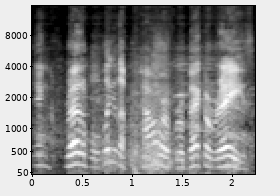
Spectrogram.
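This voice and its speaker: A man's voice: sits high, very fast, noisy background. A man doing live wrestling color commentary, adding emphatic analysis and exclamations.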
